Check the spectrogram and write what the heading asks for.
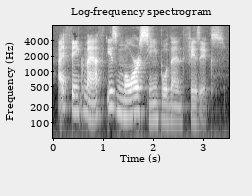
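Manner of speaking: very slow and clear; slow model sentence. Shown as a demonstration. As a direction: model it slowly for repetition. (frase modelo bem lenta)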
